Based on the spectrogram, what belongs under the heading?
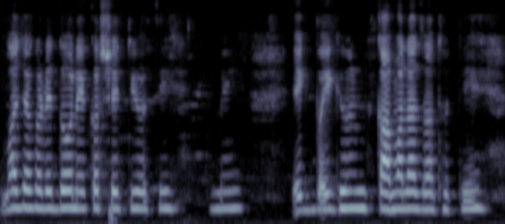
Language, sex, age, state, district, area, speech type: Marathi, female, 60+, Maharashtra, Wardha, rural, spontaneous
